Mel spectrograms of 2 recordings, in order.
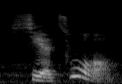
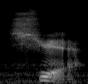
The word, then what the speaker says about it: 写: 写作 writing. 写 or 学. The old way of pronouncing it is 写, but really today everybody would say 学.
